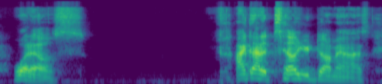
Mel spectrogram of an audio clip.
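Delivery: ordinary talk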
